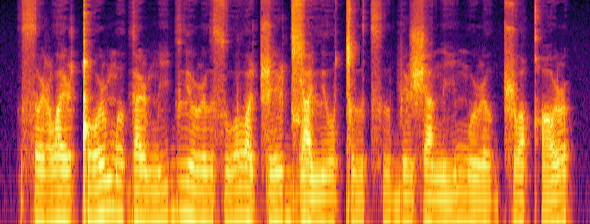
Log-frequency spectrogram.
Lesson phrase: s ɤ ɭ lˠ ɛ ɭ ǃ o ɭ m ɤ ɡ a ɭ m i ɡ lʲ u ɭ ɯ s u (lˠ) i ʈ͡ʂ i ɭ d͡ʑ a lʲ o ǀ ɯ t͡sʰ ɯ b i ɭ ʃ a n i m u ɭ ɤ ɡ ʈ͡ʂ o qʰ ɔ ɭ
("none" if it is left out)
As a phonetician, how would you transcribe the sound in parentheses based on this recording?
lˠ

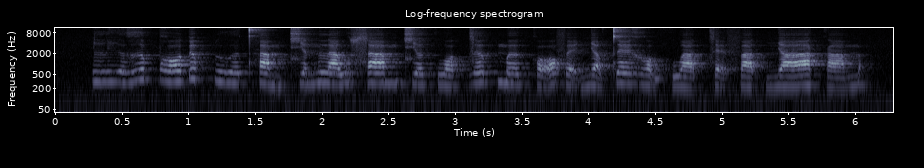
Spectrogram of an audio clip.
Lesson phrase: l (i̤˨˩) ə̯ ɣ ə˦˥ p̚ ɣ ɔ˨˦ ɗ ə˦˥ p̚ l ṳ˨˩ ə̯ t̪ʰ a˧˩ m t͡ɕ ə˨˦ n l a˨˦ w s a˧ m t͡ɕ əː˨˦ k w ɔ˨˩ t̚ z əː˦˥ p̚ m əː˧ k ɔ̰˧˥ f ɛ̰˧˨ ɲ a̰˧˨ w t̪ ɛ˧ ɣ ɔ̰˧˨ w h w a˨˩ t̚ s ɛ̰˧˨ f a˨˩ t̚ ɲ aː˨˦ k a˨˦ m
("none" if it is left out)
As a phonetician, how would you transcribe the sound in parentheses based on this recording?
i̤˨˩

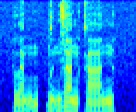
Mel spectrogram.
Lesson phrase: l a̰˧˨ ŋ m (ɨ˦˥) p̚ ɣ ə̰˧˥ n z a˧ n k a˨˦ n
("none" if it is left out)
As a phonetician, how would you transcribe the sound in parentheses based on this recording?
ə˦˥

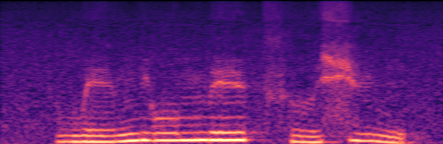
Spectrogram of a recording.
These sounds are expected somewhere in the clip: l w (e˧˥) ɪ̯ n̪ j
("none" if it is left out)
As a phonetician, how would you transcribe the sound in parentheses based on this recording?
e˧˥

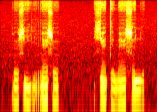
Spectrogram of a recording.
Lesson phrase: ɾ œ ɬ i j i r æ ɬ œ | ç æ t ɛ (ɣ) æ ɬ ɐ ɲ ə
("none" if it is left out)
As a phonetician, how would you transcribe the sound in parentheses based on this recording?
w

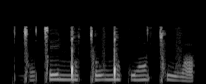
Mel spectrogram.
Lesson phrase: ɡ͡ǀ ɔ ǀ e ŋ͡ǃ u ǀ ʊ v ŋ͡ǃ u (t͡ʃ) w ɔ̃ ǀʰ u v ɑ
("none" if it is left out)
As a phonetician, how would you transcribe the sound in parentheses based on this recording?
k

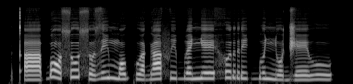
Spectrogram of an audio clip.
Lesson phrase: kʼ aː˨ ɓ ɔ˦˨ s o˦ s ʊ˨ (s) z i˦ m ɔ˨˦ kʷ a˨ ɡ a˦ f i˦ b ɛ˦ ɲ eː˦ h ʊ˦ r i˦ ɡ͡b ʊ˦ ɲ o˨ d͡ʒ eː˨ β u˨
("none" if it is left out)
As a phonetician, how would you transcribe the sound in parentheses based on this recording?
none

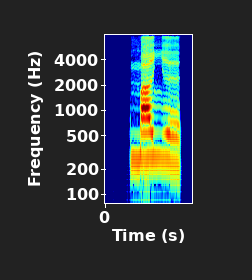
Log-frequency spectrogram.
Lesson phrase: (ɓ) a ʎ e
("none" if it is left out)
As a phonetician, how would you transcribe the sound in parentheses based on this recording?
m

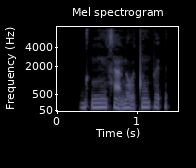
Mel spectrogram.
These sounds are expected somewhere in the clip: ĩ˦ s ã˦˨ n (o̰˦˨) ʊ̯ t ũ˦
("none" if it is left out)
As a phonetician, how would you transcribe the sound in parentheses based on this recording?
o̰˦˨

